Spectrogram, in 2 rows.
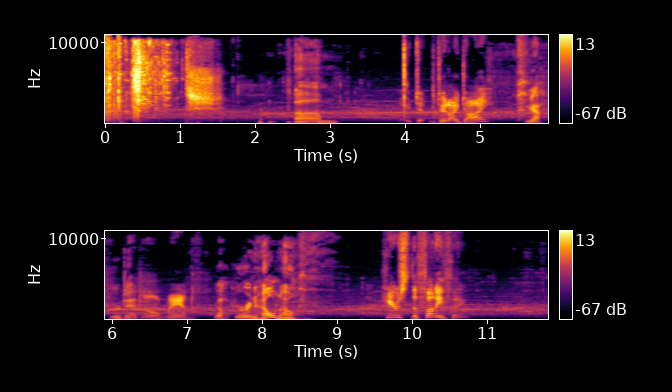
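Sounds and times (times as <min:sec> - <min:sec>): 
tinkling glass shards: 0:00.0 - 0:01.1
back window of a RAV4 shattering from a car bumping into another car: 0:00.0 - 0:01.2
speech: 0:02.5 - 0:03.2, 0:04.0 - 0:08.7, 0:09.6 - 0:10.8.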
